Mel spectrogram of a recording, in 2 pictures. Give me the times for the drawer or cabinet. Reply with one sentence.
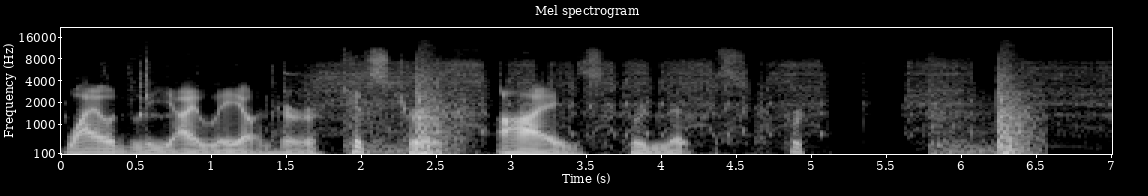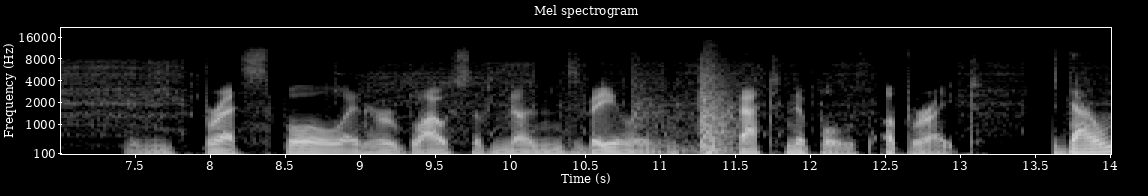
You can hear the drawer or cabinet from 1.9 to 2.7 s, from 5.8 to 6.5 s and from 10.8 to 11.6 s.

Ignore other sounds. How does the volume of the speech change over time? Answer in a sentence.
The loudness of the speech stays about the same.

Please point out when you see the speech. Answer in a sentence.
The speech can be heard from 0.0 to 5.0 s and from 7.5 to 13.9 s.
